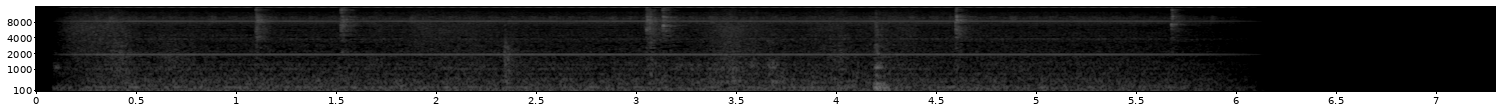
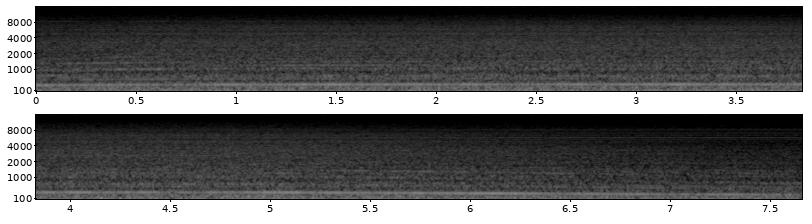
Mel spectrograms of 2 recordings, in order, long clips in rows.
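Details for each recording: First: AMD Radeon R9 Fury X graphics card from the initial batch with faulty pumps: thin, steady high-pitched whine at one pitch over faint hiss, then cuts out; the liquid cooler pump whine. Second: AMD Radeon R9 Fury X radiator fan, apparently a Nidec Gentle Typhoon variant, ramped up and down. A smooth, even whir with falling pitch over a soft airflow hiss: normal fan operation.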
